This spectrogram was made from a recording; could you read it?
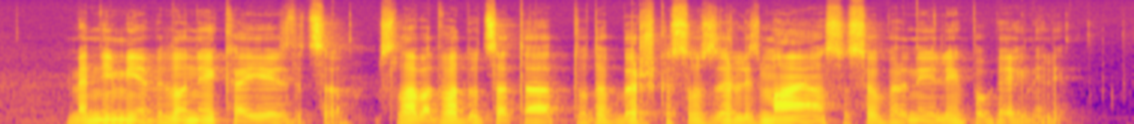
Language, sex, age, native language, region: Slovenian, male, 18-29, Slovenian, Savinja region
